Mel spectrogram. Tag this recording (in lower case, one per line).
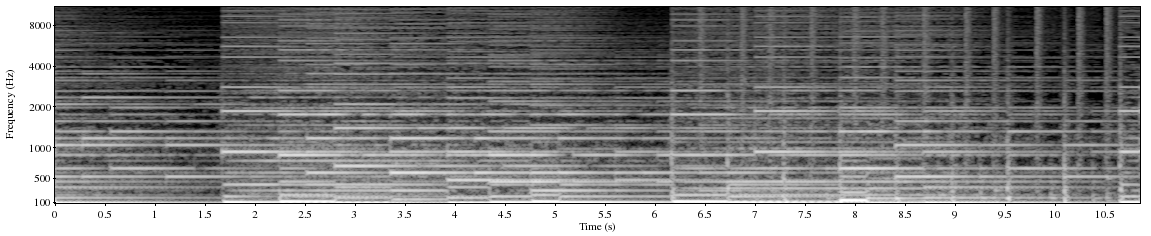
music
